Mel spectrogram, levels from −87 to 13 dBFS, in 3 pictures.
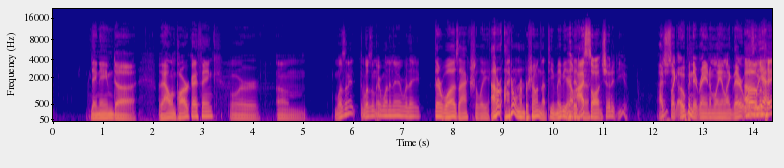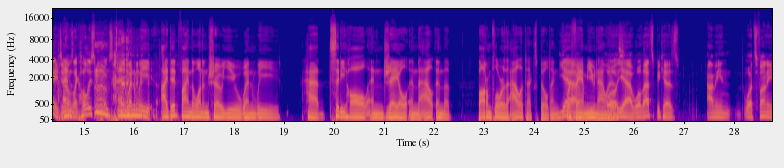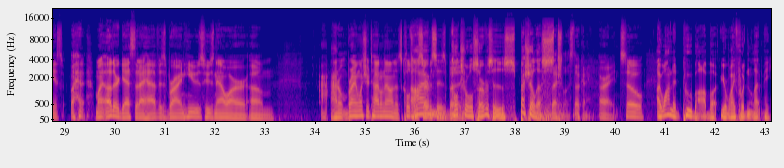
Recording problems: none

